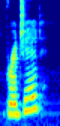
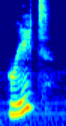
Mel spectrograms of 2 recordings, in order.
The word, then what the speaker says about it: Brigid: Her name may be pronounced Brigid, Brigitte, Breet, and Brige, depending on the country of origin.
